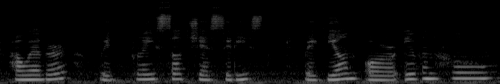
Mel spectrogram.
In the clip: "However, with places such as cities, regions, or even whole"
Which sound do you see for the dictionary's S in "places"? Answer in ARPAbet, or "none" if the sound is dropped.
none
